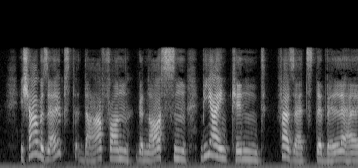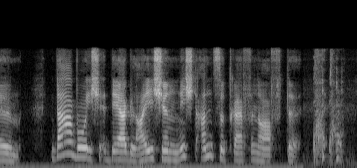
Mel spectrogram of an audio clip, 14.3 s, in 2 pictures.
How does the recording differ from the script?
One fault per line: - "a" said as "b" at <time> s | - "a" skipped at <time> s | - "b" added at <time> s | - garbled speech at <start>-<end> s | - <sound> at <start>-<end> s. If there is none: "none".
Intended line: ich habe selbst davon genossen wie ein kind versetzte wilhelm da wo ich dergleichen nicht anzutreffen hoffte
- cough at 13.4-14.1 s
